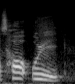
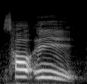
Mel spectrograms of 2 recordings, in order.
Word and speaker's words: 서울: 안 그러면 서울 발음이 어떻게 된다고요? 서을처럼 발음이 되기 때문에 부정확한 발음이 되고 있습니다.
